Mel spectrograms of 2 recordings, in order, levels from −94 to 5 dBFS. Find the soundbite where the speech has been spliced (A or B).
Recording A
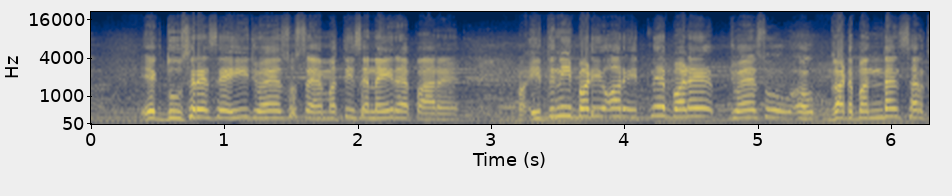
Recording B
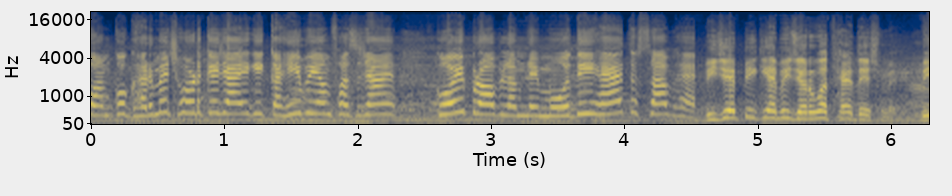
B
